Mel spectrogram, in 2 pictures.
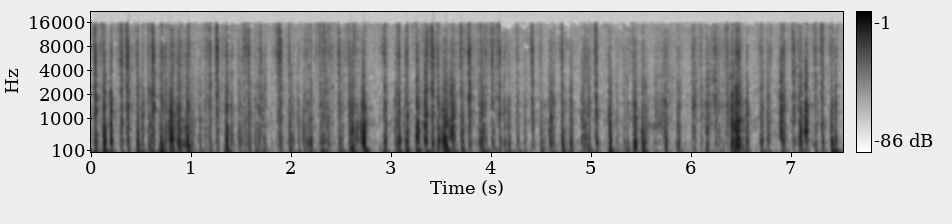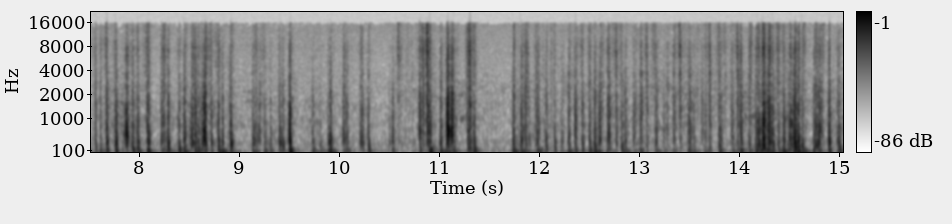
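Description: A light blue latex glove, blown up like a balloon so it is hollow and air-filled, is held in both hands and squeezed and rubbed with fingertips close to a microphone. It gives a steady run of quick, dry rubbery squeaks and crackles with a muffled low body, easing briefly around the eleven-second mark before picking up again.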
